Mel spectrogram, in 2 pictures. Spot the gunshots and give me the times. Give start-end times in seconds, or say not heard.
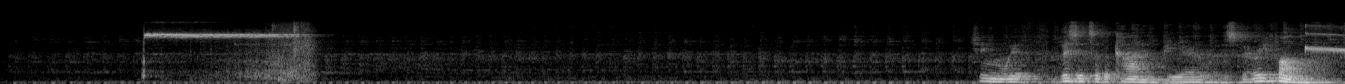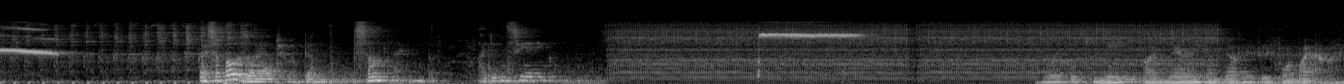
not heard.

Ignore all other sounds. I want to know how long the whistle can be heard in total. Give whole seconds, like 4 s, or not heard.
4 s.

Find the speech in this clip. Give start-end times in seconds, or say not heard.
9.8-13.3, 15.4-19.0, 23.8-26.8.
